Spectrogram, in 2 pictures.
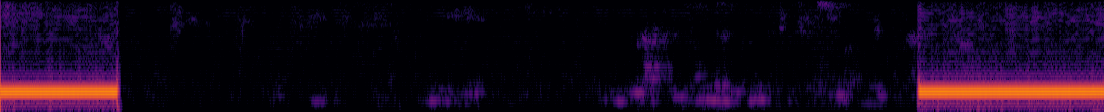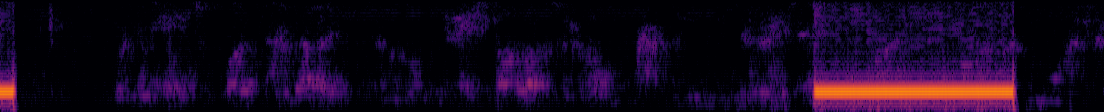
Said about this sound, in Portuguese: Deixe sua mensagem na caixa postal. O número está ocupado.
